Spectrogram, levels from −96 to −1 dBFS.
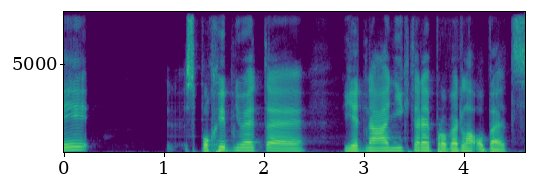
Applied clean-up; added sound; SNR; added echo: neural mask model DeepFilterNet 3.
